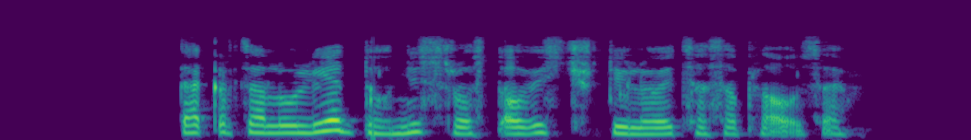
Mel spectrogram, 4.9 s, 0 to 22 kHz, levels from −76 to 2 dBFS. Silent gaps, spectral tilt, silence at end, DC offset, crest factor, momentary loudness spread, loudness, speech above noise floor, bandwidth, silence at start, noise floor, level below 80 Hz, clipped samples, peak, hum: none; -5.5 dB/octave; 0.65 s; under 0.1%; 20 dB; 10 LU; -20 LUFS; over 70 dB; 7.6 kHz; 0.9 s; under -90 dBFS; -60 dBFS; under 0.1%; -2 dBFS; none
